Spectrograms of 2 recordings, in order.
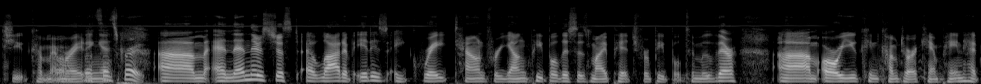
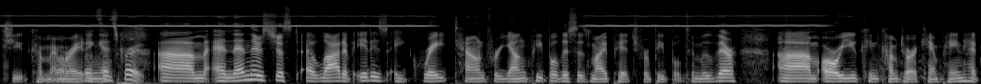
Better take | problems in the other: first | high-pitched whine; loud; until 4.5 s and from 6 to 8.5 s; 6 kHz, 9 dB below the speech; faint in the first

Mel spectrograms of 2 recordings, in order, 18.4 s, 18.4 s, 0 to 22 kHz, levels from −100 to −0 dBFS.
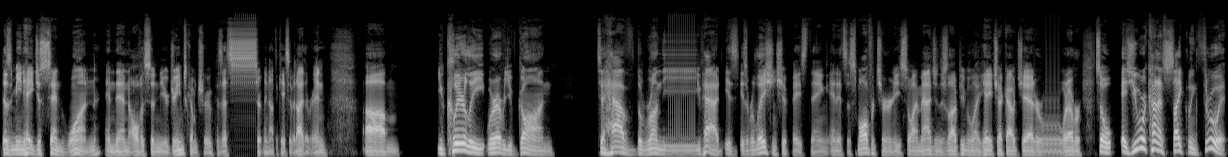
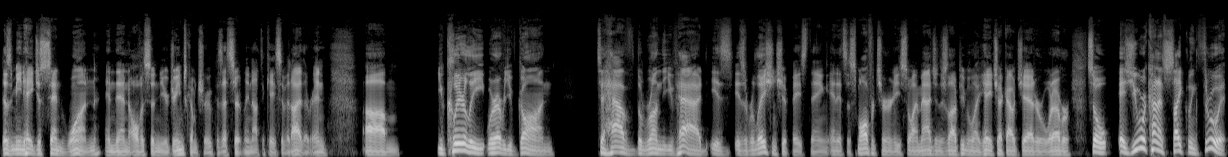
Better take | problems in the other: second | audio freezing; at 3.5 s, at 10 s and at 16 s

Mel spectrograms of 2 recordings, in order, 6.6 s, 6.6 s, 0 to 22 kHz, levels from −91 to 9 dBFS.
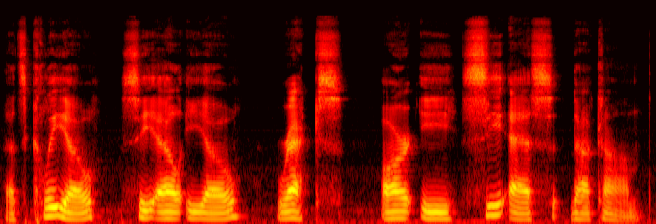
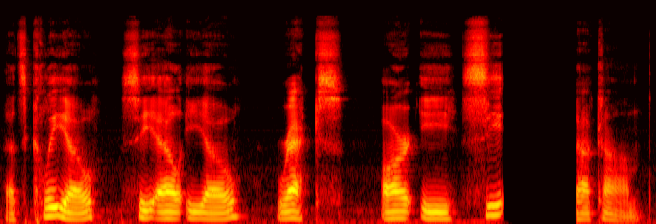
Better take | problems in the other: first | audio cutting out; at 5 s for 0.5 s

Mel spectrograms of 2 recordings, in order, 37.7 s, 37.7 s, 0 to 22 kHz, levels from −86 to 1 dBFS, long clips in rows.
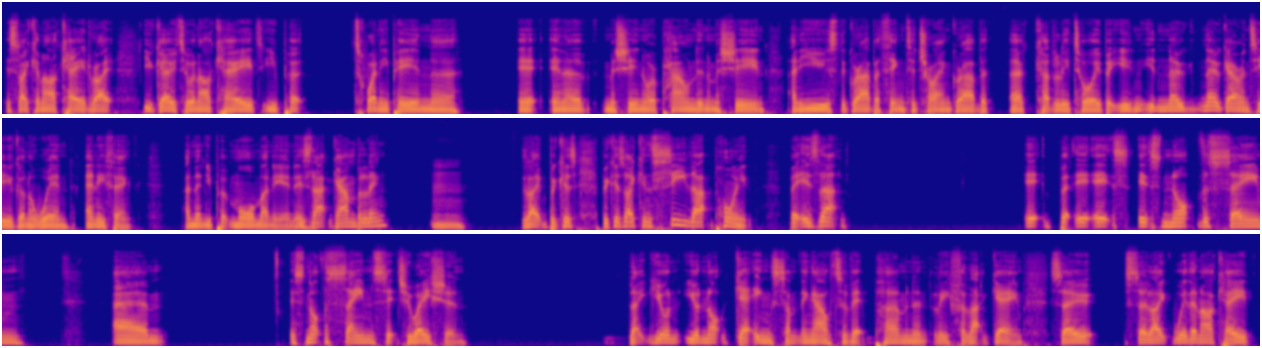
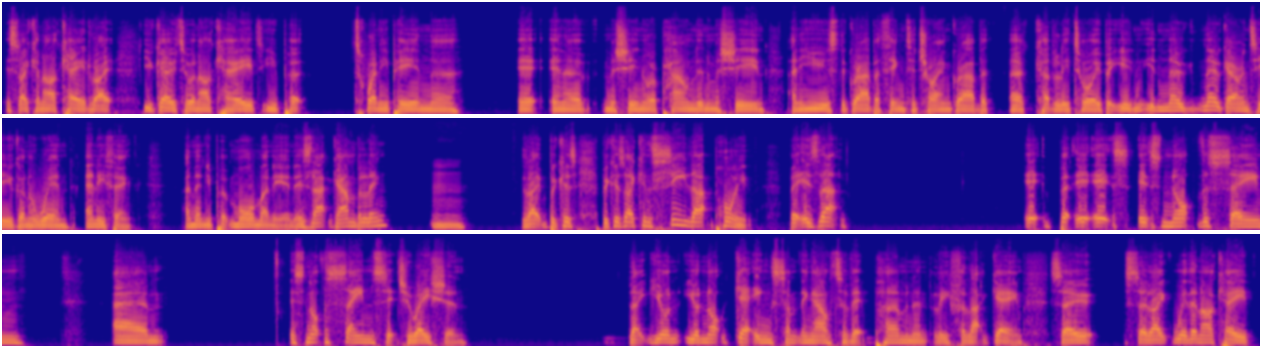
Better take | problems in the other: first | distortion; slight; 5% of the sound clipped

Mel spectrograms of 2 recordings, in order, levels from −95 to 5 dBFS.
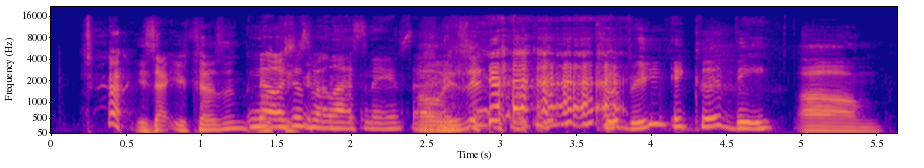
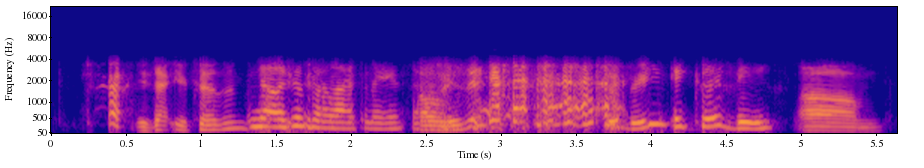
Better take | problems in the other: first | phone-call audio; poor line

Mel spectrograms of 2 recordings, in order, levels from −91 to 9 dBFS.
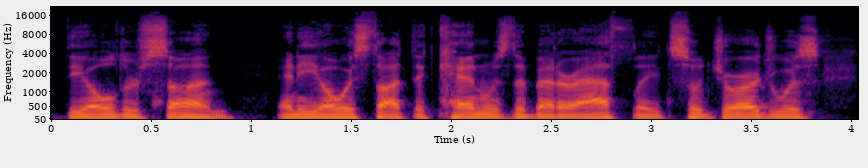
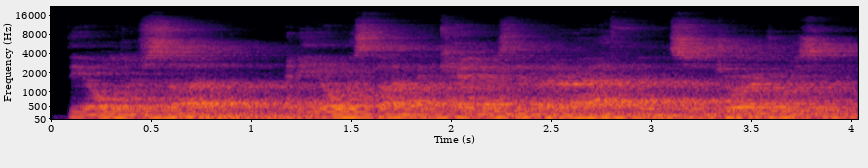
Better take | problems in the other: first | room echo; strong; dies away in 2.5 s // off-mic speech; far

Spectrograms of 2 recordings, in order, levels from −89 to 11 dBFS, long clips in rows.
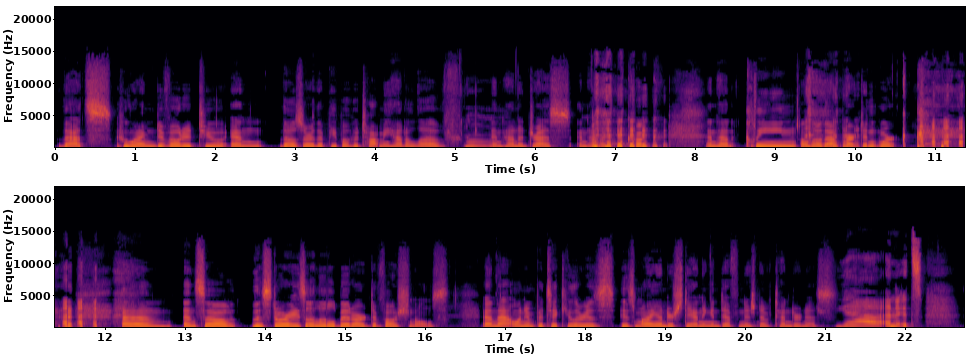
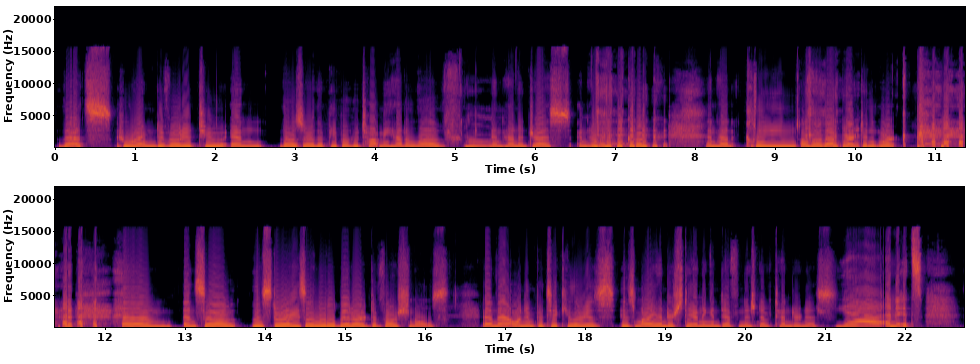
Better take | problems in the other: first | distortion; heavy; 7 dB below the speech

